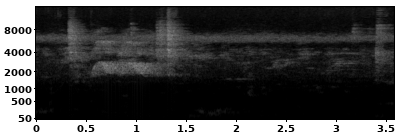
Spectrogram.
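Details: Common hill myna relaxing in a garden: loud, rich whistled notes with a sustained ringing phrase around one second, then softer scattered whistles.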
